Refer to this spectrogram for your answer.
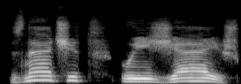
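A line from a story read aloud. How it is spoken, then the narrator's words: Drawn-out. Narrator (Russian): протянула Вера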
